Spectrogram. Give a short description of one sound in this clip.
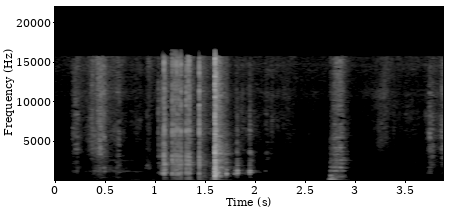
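A plastic case slides open and clicks.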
